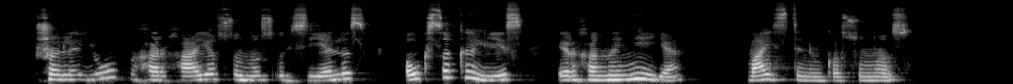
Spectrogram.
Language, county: Lithuanian, Kaunas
